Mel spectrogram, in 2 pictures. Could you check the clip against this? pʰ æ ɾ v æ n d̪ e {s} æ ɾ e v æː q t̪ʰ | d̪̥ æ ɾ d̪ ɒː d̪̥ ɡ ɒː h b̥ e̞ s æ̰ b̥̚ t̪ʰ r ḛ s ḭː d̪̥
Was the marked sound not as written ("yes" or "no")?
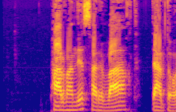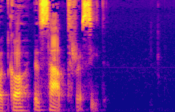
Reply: no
